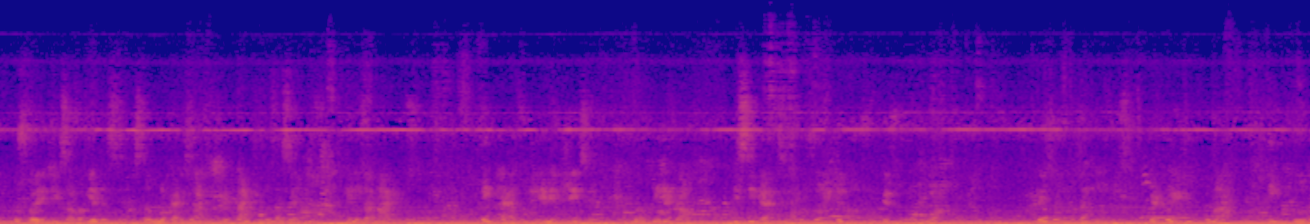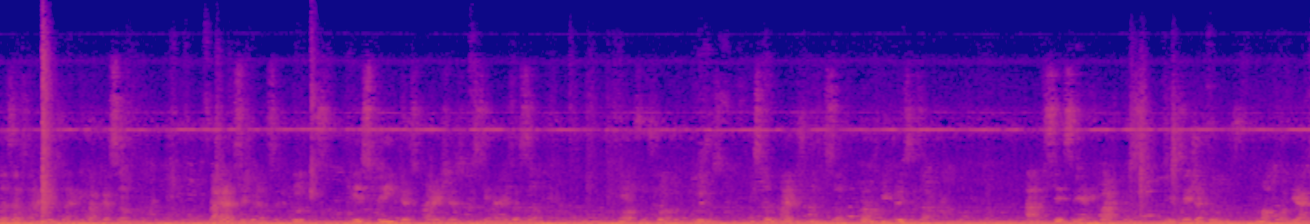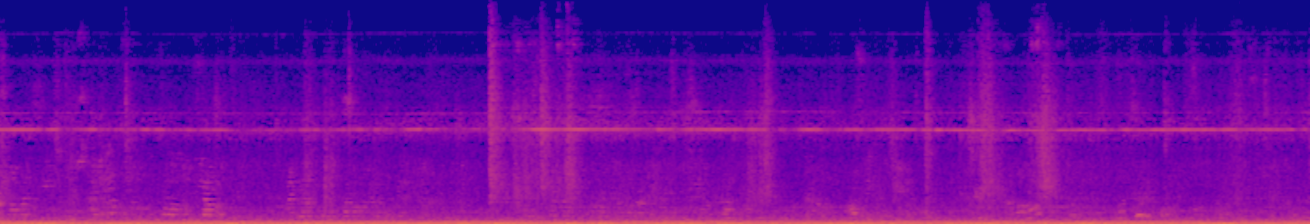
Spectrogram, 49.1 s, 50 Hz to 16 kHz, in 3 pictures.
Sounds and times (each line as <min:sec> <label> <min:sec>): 0:00.0 Running engine 0:49.1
